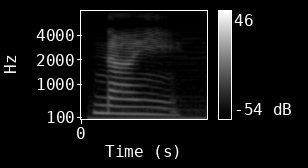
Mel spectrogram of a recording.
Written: nai

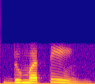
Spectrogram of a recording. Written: dumating

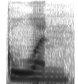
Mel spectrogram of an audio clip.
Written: kuan

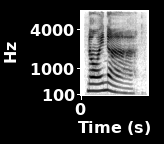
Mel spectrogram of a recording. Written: noinar

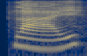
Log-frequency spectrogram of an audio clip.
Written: lai

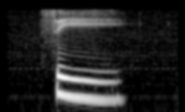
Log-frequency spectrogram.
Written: see

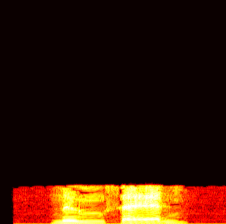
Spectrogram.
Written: 100000

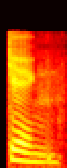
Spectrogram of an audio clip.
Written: keang

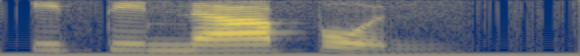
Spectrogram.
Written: itinapon

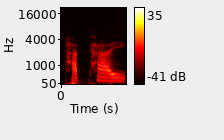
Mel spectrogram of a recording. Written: pad thai

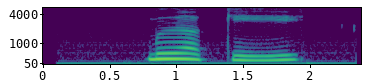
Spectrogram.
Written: muakee

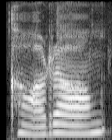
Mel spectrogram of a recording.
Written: korrong

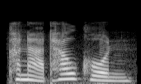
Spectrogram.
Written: kanardtawkhon

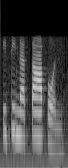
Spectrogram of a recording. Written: itinatapon

